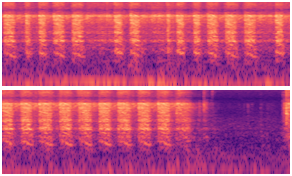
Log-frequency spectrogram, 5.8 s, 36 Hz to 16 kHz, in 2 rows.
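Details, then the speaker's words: Opel Omega A GLS 2.4i CIH estate parked in a barn since 2003, fresh battery, spark and fuel confirmed: steady cranking about 2.5 turns per second with no firing; cranks but won't start. "It's got spark and it's got fuel. Let's see what happens this time."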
